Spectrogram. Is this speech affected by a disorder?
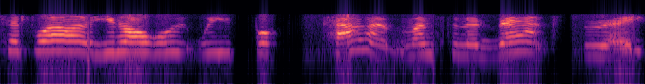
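Yes: cerebral palsy; since birth.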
